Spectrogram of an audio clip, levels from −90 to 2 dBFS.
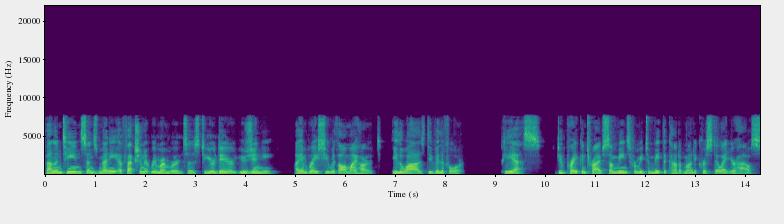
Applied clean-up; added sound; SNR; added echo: neural mask model Resemble Enhance denoiser.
